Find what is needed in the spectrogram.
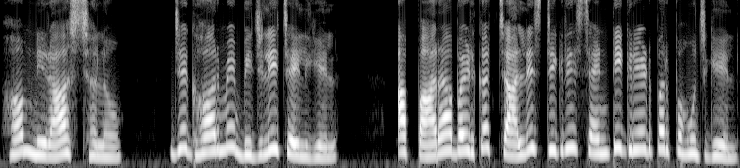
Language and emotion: Maithili, sad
